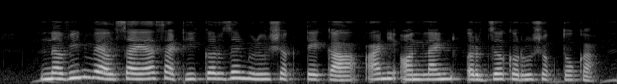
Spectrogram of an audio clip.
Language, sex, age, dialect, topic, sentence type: Marathi, female, 36-40, Standard Marathi, banking, question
